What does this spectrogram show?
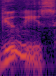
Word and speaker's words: GUI: GUI’s are pronounced gooey, or I guess you can also pronounce them Gee You Eyes, as a lot of people have told me in the comments.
